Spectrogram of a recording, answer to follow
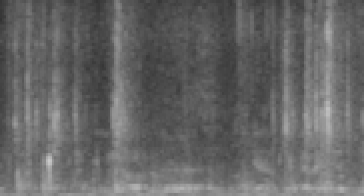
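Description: Indistinct voices of a group of people in a room, softer between bursts of chanting, with a few short sharp clicks.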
